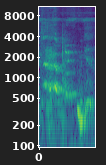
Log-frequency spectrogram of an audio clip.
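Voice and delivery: very high panicked squeal; freaking out. Retold or imitated. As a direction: act out shrieking to be saved. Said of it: "I start freaking out".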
